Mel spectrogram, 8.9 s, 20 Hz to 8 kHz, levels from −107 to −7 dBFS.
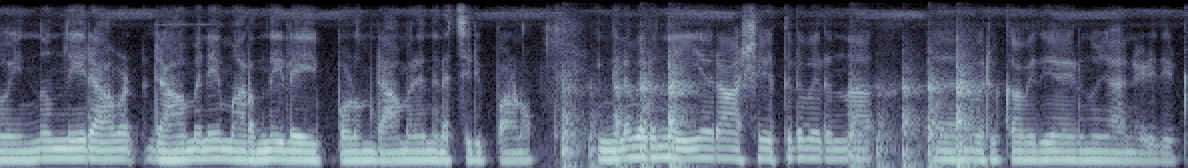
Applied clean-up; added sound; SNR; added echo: none; Knock; 7 dB; none.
